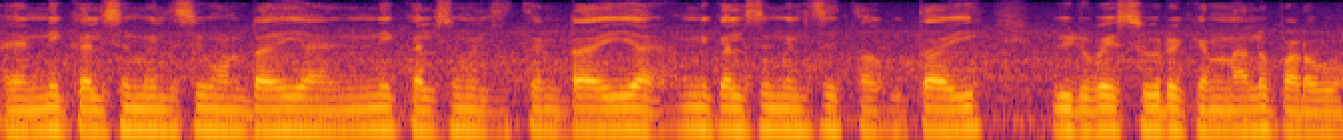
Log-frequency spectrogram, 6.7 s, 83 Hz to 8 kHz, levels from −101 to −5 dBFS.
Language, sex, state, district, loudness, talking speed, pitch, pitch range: Telugu, male, Andhra Pradesh, Visakhapatnam, -25 LUFS, 135 wpm, 115 Hz, 115-120 Hz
